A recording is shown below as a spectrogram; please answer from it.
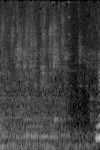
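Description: Faint, wet squishing as a fork pricks pieces of raw chicken in a glass bowl. It dies away in the last half second.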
